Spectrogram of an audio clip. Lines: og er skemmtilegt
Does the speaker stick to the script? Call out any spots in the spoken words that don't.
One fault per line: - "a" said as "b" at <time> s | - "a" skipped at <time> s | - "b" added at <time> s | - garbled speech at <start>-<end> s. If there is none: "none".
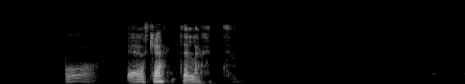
none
